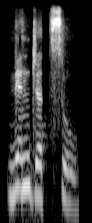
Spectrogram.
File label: "ninjutsu", Indian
